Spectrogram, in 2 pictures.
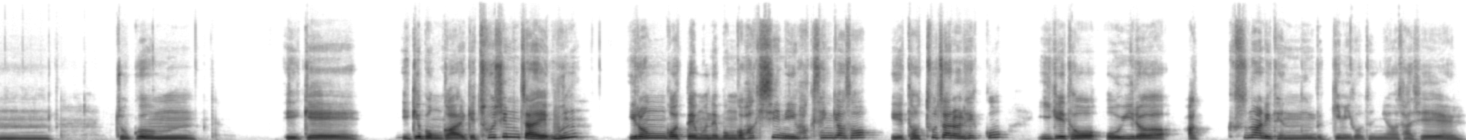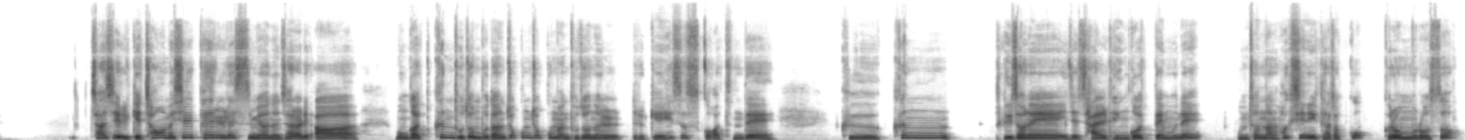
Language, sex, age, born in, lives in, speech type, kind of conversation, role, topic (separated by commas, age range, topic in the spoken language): Korean, female, 35-39, South Korea, Germany, conversation, advice, advisor, 실수나 실패를 두려워하지 않도록 어떻게 마음을 바꿀 수 있나요?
